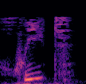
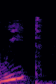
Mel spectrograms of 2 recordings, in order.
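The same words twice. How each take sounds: First: It is said in a put-on character voice. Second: It is said in the speaker's normal voice.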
